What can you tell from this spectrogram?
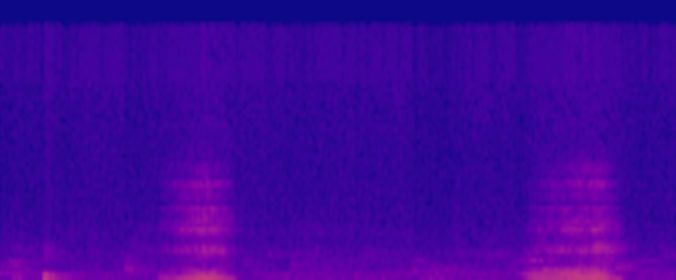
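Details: Two long, low, vibrating snores on the in-breath, about three to four seconds apart, with quiet breathing between; ordinary snoring.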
